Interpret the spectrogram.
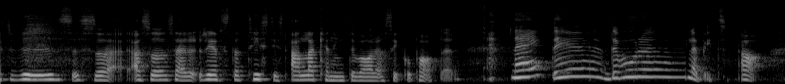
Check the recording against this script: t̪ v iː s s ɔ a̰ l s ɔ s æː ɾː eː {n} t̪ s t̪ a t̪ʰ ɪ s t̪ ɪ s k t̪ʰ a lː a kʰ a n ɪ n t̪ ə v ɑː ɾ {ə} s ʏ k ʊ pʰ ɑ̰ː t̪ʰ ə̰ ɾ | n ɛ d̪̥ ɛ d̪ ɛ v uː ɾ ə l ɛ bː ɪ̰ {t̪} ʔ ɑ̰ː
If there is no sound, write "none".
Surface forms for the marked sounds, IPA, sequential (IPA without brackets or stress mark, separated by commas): n, a, t̪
